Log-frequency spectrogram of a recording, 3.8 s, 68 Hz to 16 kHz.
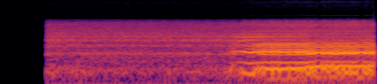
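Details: American black bear named Jewel with her cubs Fern and Herbie in their den, January 1, 2013, Wildlife Research Institute; after a quiet hiss, a loud harmonic moaning call rises in and holds, slightly wavering.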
